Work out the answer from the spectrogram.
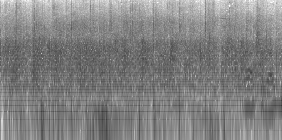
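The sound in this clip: An audience claps steadily and loudly to welcome a speaker onto a stage. The dense applause runs the whole time, with voices faintly mixed in.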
